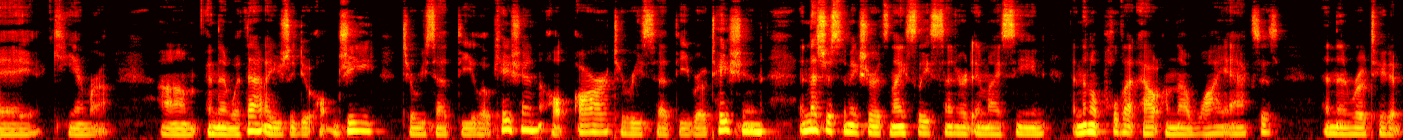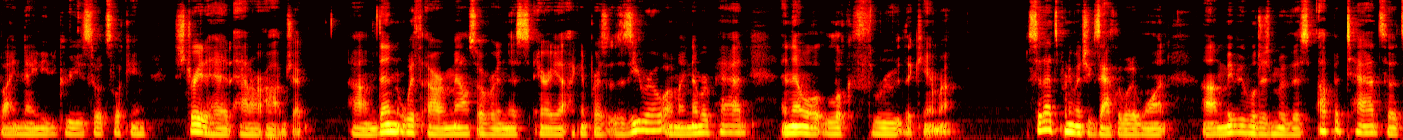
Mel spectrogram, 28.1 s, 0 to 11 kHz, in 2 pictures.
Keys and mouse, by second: 3.3 alt+g, 5.2 alt+r, 5.4-6.0 drag, 5.4-6.0 middle drag, 5.4-6.0 right drag, 6.1-8.2 shift+middle drag, 6.4 click, 6.4 right click, 6.8-8.2 drag, 6.8-8.2 right drag, 7.5 g, 7.7 y, 8.9 ctrl+middle click, 9.4 shift+middle click, 10.0 shift+middle click, 10.7 shift+middle click, 11.6 r, 12.0 x, 14.6 ctrl+click, 15.2-16.0 middle drag, 20.2 KP_0, 22.1-22.5 middle drag, 22.8 middle click, 23.3 shift+middle click, 23.7-24.3 middle drag, 24.7 shift+middle click, 25.2-25.8 middle drag, 26.1 g, 26.4 z.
